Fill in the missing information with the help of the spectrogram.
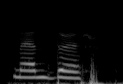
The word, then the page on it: less: British English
